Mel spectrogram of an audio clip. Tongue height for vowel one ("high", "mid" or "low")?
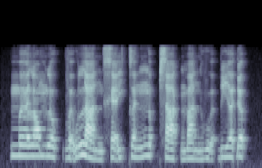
mid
